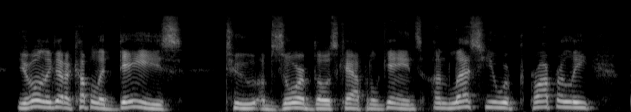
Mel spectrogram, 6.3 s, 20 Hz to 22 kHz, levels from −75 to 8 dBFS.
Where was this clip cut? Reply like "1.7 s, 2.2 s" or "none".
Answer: 5.2 s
